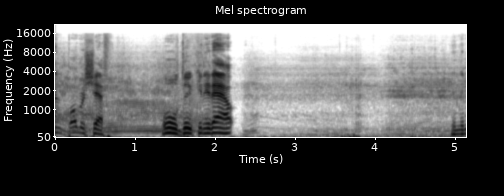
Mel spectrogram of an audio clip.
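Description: Motocross motorcycle engines rev loudly and rise and fall in pitch.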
